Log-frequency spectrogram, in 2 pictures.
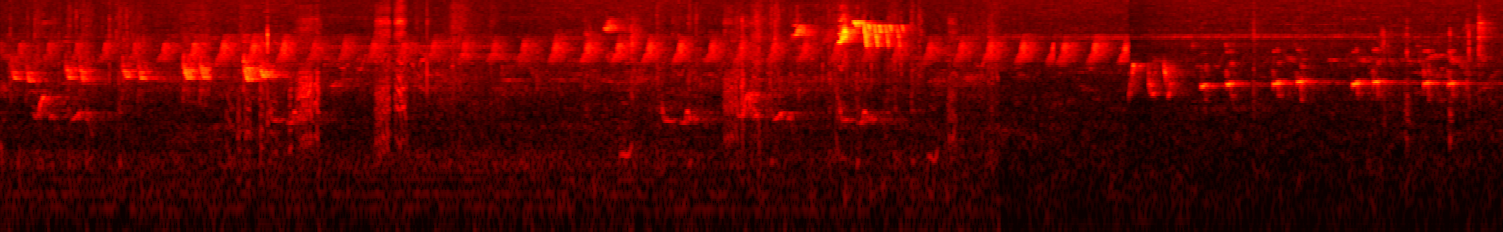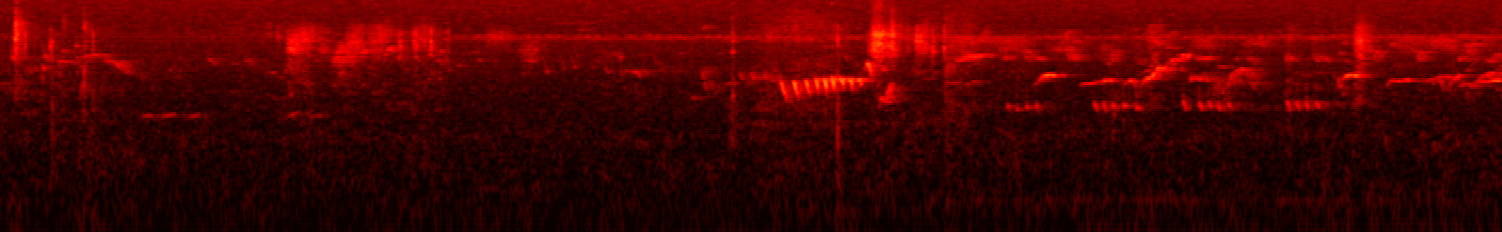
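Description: Kalij pheasants giving soft squeaks and clucks among other forest birds chirping and whistling. A fast, even trill runs through the first third and then stops, and a louder burst of calls comes a little after the middle.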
